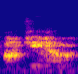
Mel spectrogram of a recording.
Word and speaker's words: Bonino: the beginning, why would he ever appoint Dan Bonino is like, you know, maybe they just didn't.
